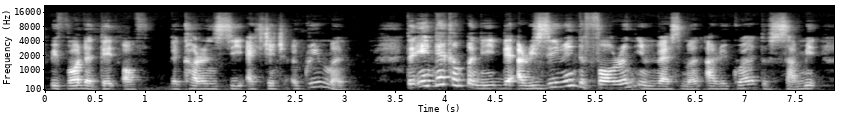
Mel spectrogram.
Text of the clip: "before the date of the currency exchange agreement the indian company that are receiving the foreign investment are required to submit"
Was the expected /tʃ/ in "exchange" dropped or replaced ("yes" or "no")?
no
